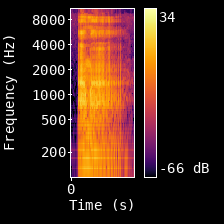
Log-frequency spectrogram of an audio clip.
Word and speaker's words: ama: Ama. Ama. Short, long.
